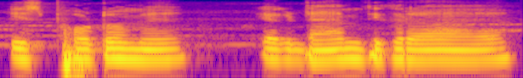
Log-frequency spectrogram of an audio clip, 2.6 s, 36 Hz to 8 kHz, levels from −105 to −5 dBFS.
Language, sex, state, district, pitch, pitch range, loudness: Hindi, male, Jharkhand, Garhwa, 135 Hz, 130-140 Hz, -16 LUFS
